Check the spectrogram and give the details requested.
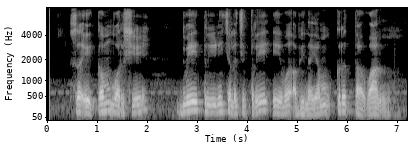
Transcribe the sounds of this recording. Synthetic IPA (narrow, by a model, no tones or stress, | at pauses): sɐeːkɐmʋɐɾʂeː | d̪ʋeːt̪ɾiːɳ̃it͡ɕɐlɐt͡ɕit̪ɾeːeːʋɐʔɐ̰bʱinɐjɐmkɾɪt̪a̰ʋaːn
